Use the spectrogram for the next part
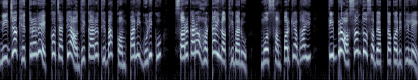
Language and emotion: Odia, angry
